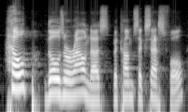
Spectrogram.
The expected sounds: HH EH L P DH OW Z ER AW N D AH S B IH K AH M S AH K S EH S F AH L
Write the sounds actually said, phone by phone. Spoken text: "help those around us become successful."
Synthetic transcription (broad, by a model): HH EH L P DH OW Z ER AW N D AH S B IH K AH M S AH K S EH S F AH L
